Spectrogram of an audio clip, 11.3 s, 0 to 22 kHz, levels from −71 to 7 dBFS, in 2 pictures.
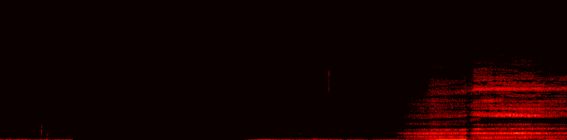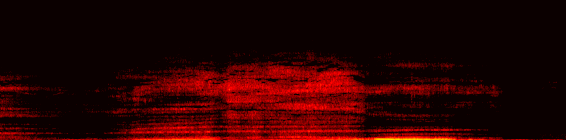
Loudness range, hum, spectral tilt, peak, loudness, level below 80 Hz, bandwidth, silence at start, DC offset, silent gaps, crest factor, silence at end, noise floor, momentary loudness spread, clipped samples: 14 LU; none; -5 dB/octave; -12 dBFS; -31 LUFS; -46 dBFS; 14.5 kHz; 0 s; under 0.1%; 0.73-2.43 s; 20 dB; 0.05 s; -54 dBFS; 23 LU; under 0.1%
